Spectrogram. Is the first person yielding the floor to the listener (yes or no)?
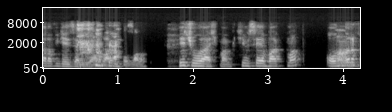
no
